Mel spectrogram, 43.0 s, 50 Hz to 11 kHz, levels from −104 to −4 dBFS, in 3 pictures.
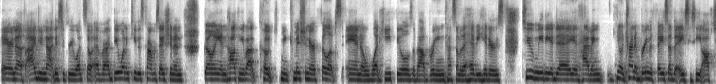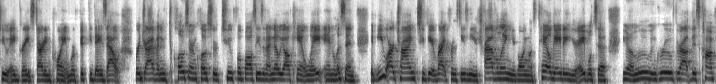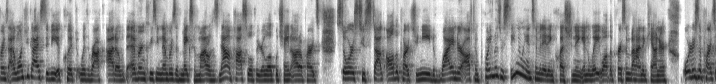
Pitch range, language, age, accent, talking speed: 165-190 Hz, English, 20-39, American, 220 wpm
